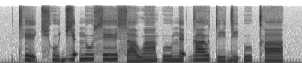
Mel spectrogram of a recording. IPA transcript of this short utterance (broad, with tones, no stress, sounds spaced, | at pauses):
tʰ ḛ˦˨ ɪ̯ t͡ɕʰ ṵ˦˨ d͡ʑ ɛ˦ ʔ n u˦ s e˦ ɪ̯ sʰ ä˨ w ã˦ p u˦ n ɛ˦ ʔ ɡ a˦ ʊ̯ t i˨ d ḭ˦˨ ʔ u˦ kʰ ä˦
